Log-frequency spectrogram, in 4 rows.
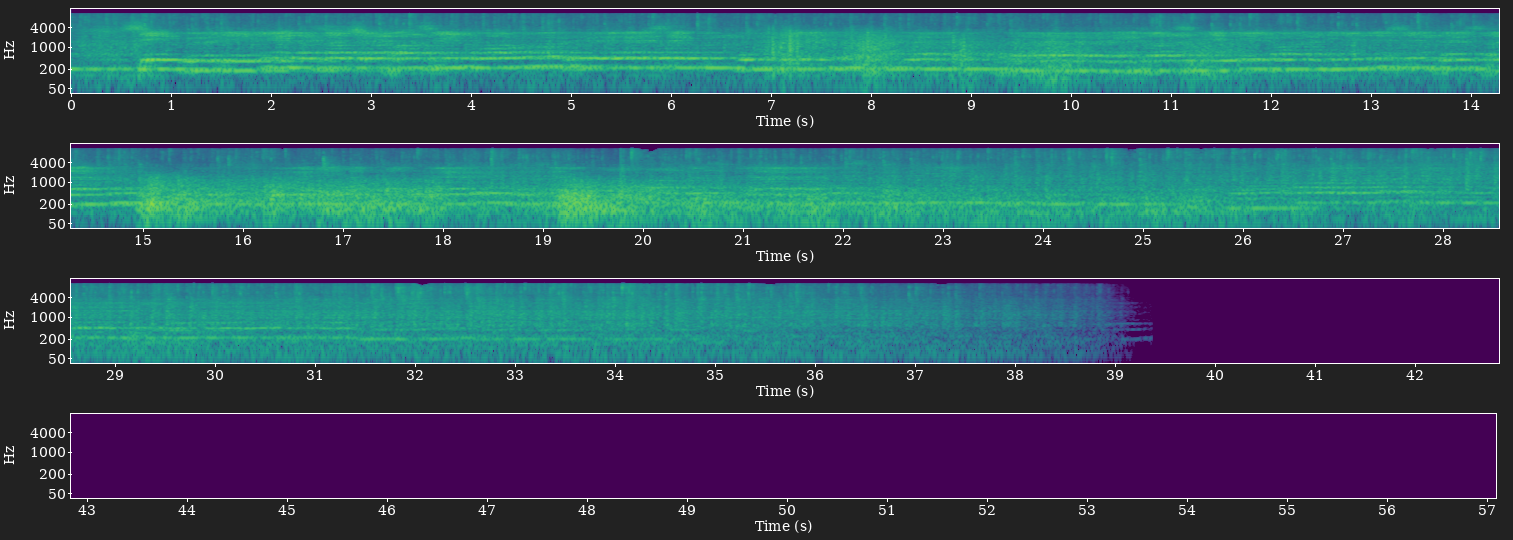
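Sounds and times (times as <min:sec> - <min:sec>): thunder rolling: 0:00.0 - 0:38.6
rain: 0:00.0 - 0:39.4.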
